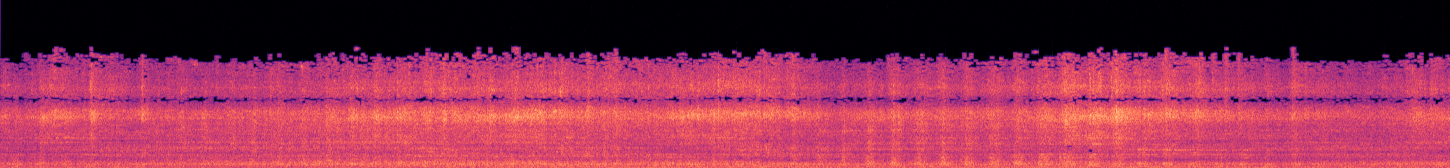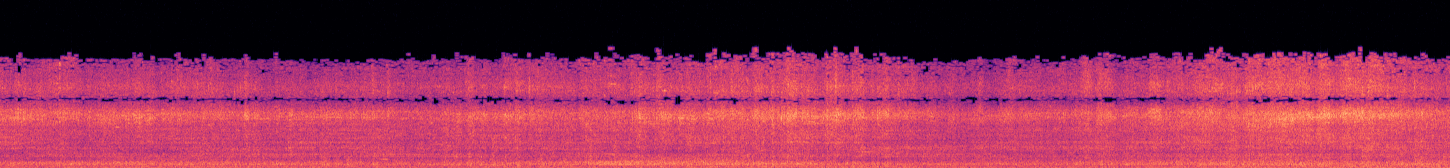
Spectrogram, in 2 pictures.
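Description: Freight train of covered hoppers and tank cars rolling past, a steady rumble with the steel wheels clacking on the rails.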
